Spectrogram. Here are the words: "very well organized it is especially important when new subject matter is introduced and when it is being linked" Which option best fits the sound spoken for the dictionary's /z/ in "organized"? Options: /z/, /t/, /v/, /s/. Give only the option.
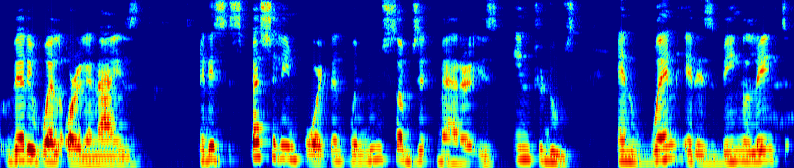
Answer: /z/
